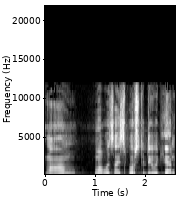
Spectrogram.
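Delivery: very high, shy, timid little voice. Retelling how a boy called to his mom from the kitchen, imitating a shy little voice. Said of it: "this very shy little voice go".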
